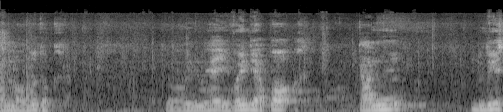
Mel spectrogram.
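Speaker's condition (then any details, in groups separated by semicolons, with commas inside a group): No condition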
